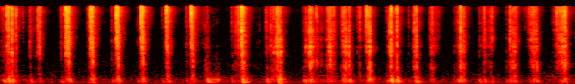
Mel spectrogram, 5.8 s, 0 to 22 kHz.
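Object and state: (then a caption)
Woven bamboo scoop scratched. An empty, small hollow bokjori scoop woven from bamboo strips is held by the fingertips and scratched along its weave with a bamboo stick. About 21 short, dry, bright scratching strokes come in a quick, uneven rhythm, each stopping almost at once with very little low end.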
